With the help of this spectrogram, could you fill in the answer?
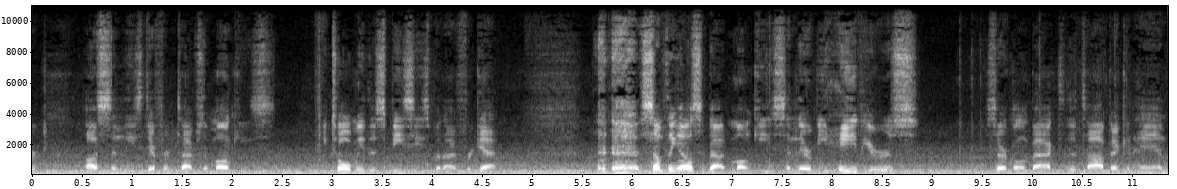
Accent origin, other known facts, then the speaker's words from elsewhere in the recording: Forked River, New Jersey, United States; when I grew up in Forked River.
